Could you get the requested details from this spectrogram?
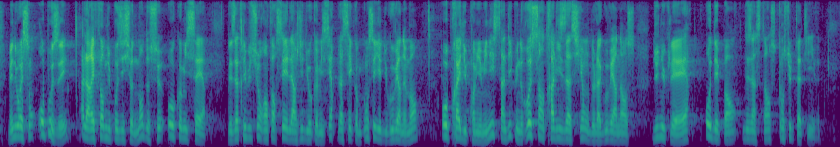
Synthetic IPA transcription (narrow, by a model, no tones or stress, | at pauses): mɛnuʁɛst̪ɔ̃opozea̰laʁefɔʁmd̪ypozisjɔnmɑ̃d̪əsəokɔmisɛːʁ | d̪ezat̪χibysjɔ̃ʁɑ̃fɔʁseːlaʁʒid̪yokɔmisɛʁplasekɔmkɔ̃sejed̪yɡuvɛʁnəmɑ̃ | opχɛd̪ypχəmjeminist̪χɛ̃d̪ikynʁəsɑ̃t̪χalizasjɔ̃d̪əlaɡuvɛʁnɑ̃s | d̪ynykleɛʁ | od̪epɑ̃d̪ezɛ̃st̪ɑ̃skɔ̃sylt̪at̪ḭv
